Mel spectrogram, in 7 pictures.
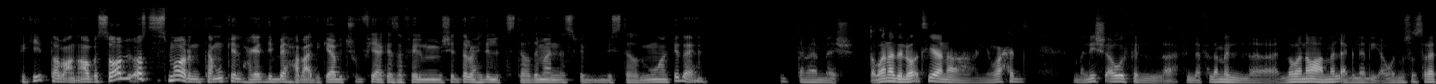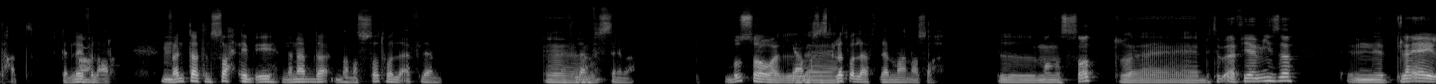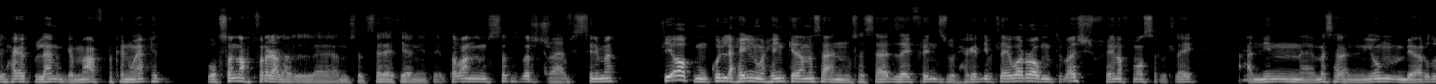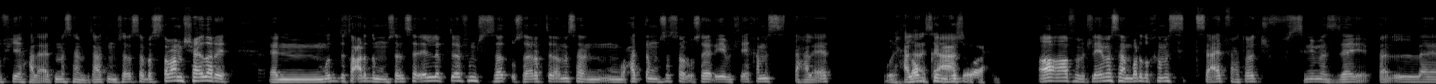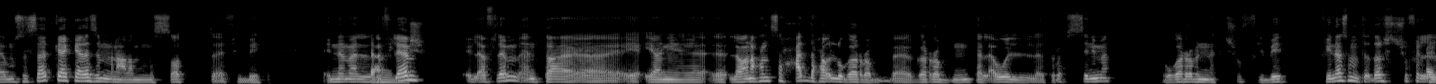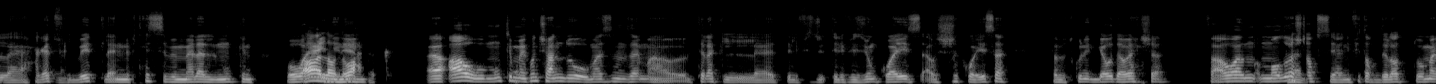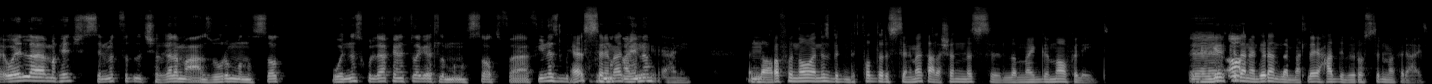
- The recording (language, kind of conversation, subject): Arabic, podcast, إيه اللي بتحبه أكتر: تروح السينما ولا تتفرّج أونلاين في البيت؟ وليه؟
- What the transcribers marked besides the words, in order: tapping; in English: "Friends"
